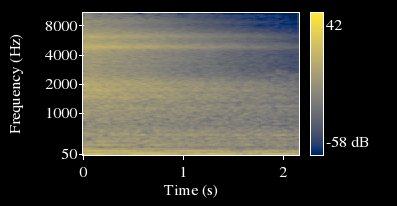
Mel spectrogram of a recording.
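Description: A swooshing transition sound effect over a low rumble, fading out steadily.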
